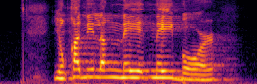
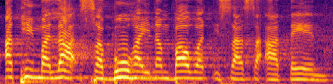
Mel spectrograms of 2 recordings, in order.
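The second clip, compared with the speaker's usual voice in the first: louder preaching, Jesus' promise driven home; preaching at full force; 4 dB louder than usual. Acted. Preacher proclaiming Jesus' promise to the church, loud and fervent.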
